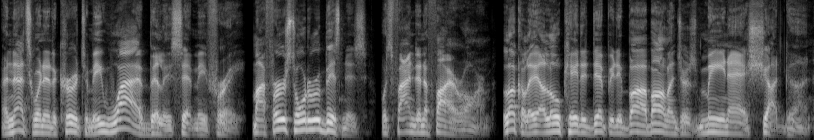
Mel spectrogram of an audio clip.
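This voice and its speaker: An actor playing an old Wild West bounty hunter who tells boastful tall tales in a folksy American Western drawl for a video game. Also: male voice, medium pitch, sharp tone, no room sound, clean studio sound. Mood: boastful, spirited. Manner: folksy, salty, cussing storyteller. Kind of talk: theatrical storytelling narration for a western video game.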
